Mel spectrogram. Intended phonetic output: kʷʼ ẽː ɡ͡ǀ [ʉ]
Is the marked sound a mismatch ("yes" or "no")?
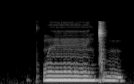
no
